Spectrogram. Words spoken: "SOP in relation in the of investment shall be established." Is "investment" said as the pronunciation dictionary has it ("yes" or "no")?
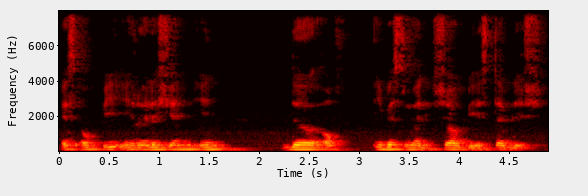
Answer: yes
